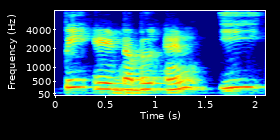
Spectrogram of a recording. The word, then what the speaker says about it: panneaux: and its plural becomes signs, that is panu. Pronunciation remains the same, PANNEAUX, and we use definite article plural, that is lay in front of you.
